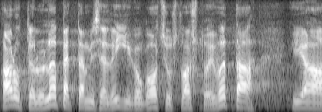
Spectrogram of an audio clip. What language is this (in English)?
Estonian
